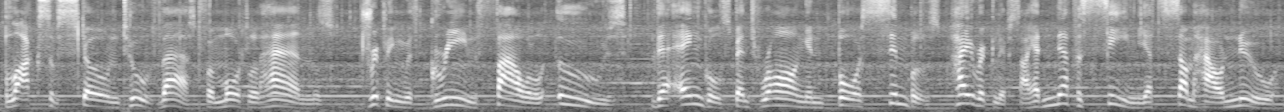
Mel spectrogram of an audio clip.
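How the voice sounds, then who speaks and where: Dream-haunted young male artist, earnest and unhurried, florid, for audio horror drama with a loud music bed. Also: fairly high pitch, animated. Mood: haunted awe. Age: young adult.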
